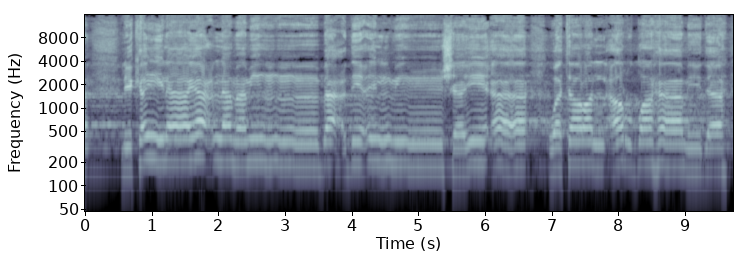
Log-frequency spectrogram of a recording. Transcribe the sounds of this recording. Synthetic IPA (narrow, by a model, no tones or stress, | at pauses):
lɪkajlaːjaʕlammɪm | baʕd̪ɪʕɪlmɪnʃajʔa | wat̪ɑɾˤɑlʔɑɾˤd̪ˤɑɦaːmɪd̪a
